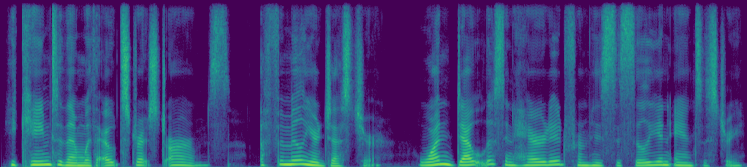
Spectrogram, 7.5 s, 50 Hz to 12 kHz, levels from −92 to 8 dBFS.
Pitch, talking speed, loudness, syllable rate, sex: 215 Hz, 130 wpm, -18 LUFS, 4.8 syllables/s, female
